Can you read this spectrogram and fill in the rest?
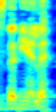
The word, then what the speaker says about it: Daniele: So my name is Daniele, as you said. You pronounce correctly. It's not trivial.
